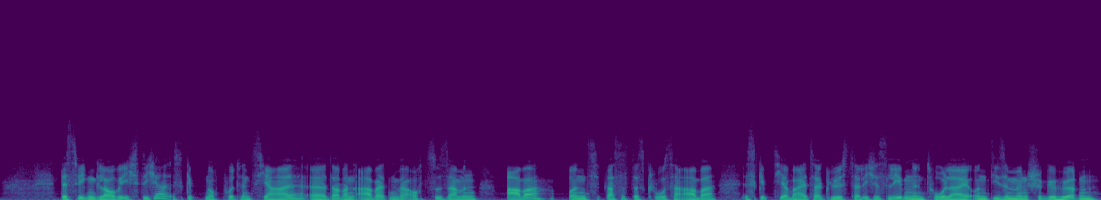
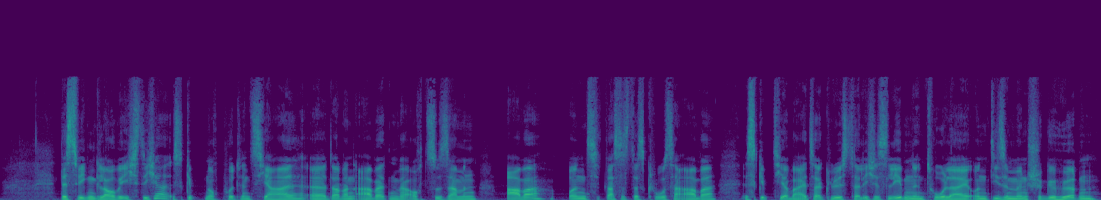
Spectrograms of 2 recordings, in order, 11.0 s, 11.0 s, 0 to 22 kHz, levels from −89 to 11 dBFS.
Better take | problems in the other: second | muffled; very; fading above 2.5 kHz

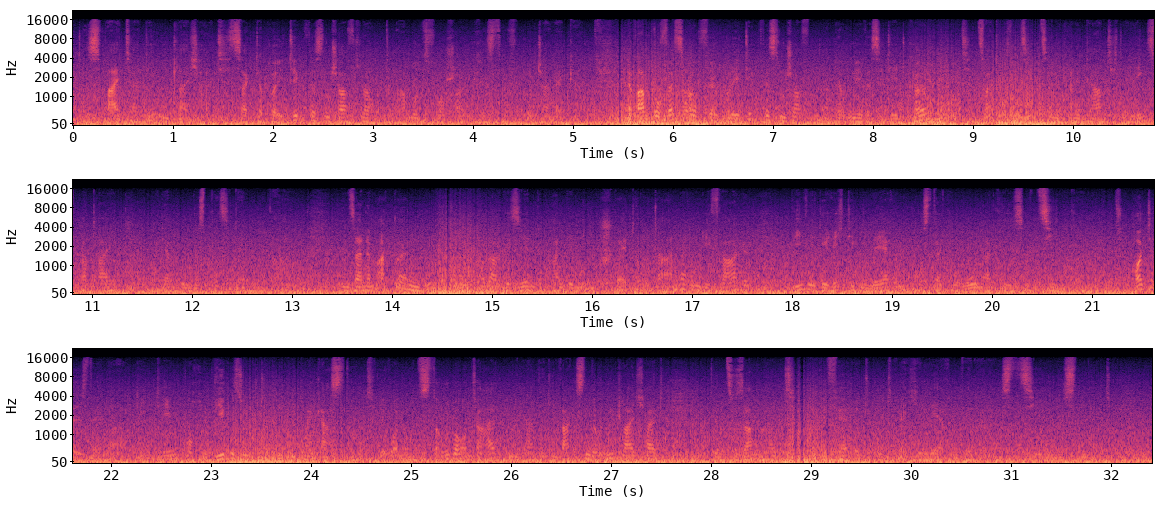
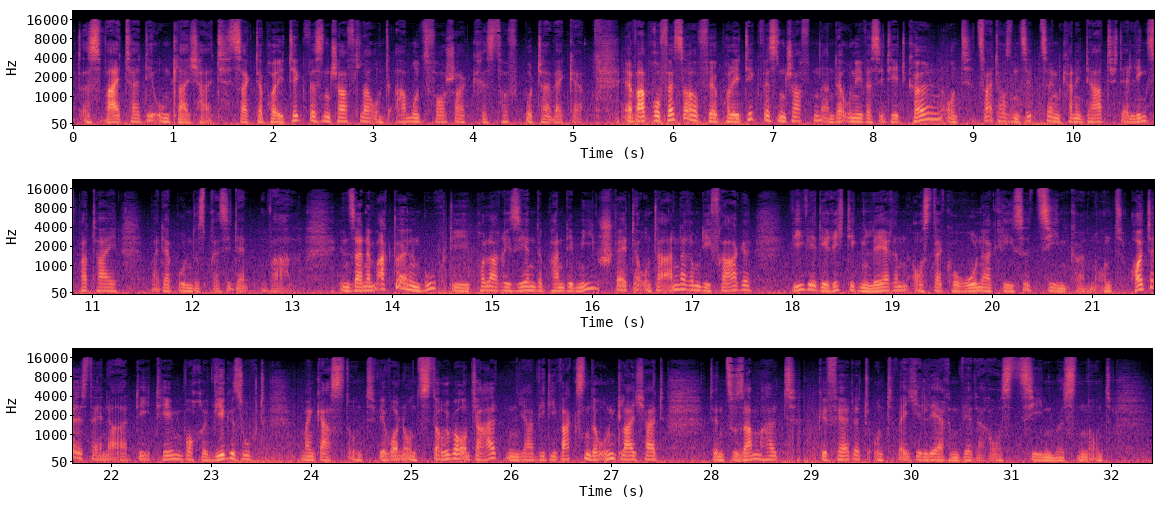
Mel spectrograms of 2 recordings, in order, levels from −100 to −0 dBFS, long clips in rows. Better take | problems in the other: second | wind noise on the microphone; heavy; 1 dB above the speech; occasional gusts in the second

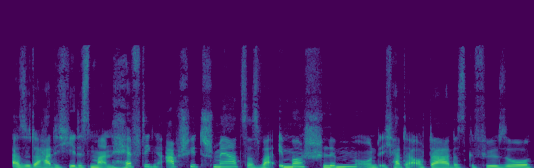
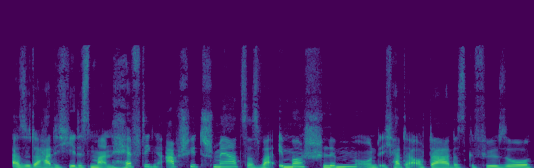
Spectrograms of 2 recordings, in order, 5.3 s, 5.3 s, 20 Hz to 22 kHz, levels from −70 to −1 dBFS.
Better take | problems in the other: neither | none

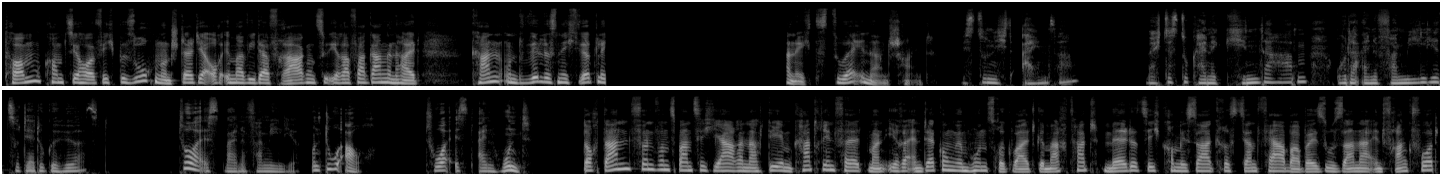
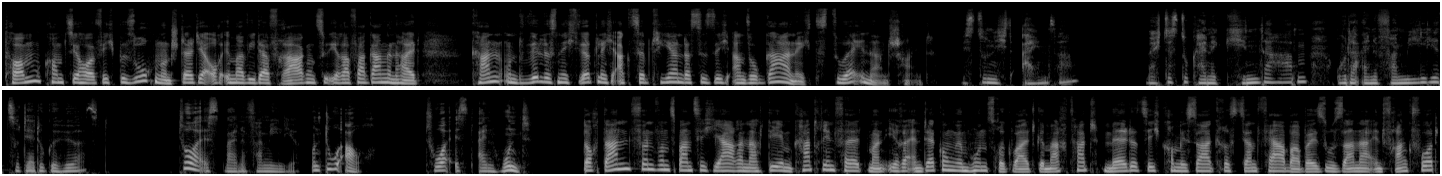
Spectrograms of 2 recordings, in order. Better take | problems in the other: second | audio cutting out; at 6 s for 2 s

